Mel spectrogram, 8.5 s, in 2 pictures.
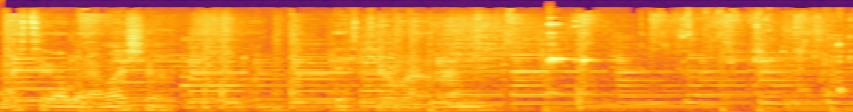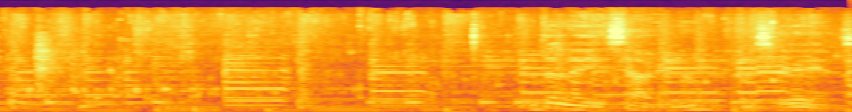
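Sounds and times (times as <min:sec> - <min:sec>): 
speech: 0:00.2 - 0:02.7, 0:06.9 - 0:08.5
wine pouring into a glass: 0:02.6 - 0:08.5.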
